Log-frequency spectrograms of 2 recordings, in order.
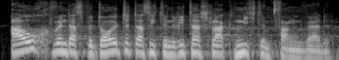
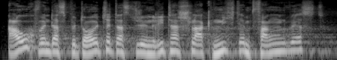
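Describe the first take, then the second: First: Steady statement, settling at the end; firm, mildly emphatic affirmation. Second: "Auch" stressed, the sentence left open as a question; probing question. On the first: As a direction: repeat it with resolve, closing it off. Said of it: "wiederholte Thury mit fester Stimme". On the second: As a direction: ask it as a test, leaning on "Auch". King tests squire with a question. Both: A narrator's reading.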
